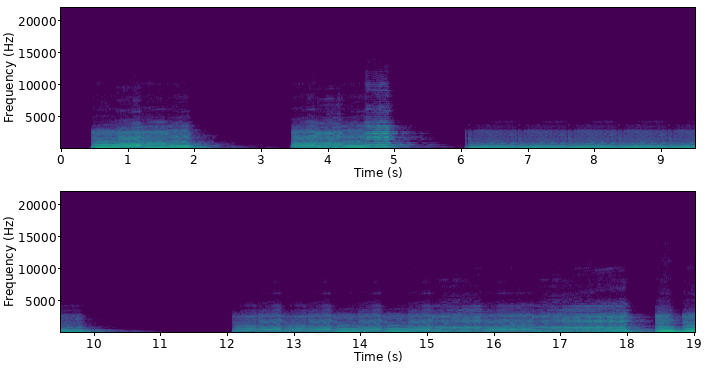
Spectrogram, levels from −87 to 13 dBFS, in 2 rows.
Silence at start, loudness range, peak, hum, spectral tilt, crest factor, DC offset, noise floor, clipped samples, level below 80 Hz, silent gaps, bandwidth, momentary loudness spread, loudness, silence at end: 0.45 s; 9 LU; -22 dBFS; none; -7.5 dB/octave; 18 dB; under 0.1%; under -90 dBFS; under 0.1%; -82 dBFS; none; 11 kHz; 12 LU; -38 LUFS; 0 s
